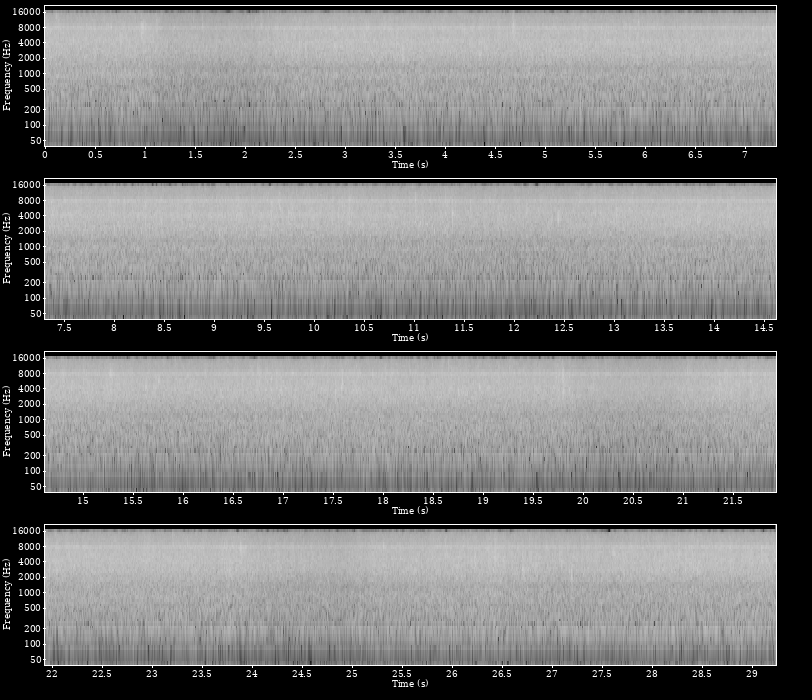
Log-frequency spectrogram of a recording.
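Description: Heavy downpour with rainwater gushing and splashing as runoff, a steady rushing noise that dips briefly a few times.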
